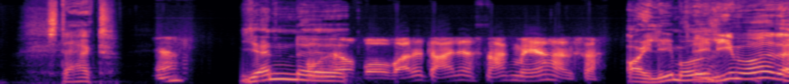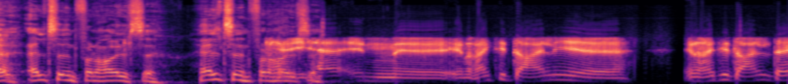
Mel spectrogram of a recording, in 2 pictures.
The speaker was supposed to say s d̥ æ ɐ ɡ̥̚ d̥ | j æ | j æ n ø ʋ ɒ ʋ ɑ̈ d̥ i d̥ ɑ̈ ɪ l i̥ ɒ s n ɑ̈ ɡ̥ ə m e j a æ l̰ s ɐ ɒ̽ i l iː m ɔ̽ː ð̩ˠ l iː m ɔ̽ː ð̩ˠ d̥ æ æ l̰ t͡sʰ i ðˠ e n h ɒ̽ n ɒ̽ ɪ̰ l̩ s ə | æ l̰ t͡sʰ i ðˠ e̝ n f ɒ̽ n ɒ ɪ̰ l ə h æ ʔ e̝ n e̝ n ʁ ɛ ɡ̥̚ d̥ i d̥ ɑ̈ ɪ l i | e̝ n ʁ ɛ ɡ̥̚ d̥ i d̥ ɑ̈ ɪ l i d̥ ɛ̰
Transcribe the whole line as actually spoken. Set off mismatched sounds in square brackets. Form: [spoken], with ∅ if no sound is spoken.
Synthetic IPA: s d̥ æ ɐ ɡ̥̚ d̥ | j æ | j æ n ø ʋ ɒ ʋ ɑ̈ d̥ [e] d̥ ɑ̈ ɪ l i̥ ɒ s n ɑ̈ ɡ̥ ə m e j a æ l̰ s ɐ ɒ̽ i l iː m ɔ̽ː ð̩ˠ l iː m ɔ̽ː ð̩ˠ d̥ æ æ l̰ t͡sʰ i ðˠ e n [f] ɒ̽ n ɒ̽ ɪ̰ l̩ s ə | æ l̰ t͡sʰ i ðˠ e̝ n f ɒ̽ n ɒ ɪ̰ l ə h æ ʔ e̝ n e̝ n ʁ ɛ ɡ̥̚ d̥ i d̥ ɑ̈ ɪ l i | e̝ n ʁ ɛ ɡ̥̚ d̥ i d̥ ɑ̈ ɪ l i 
